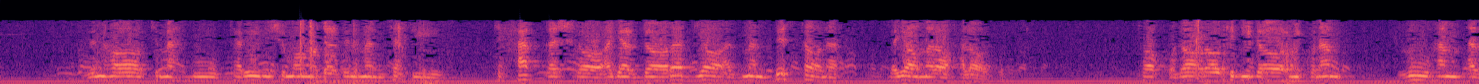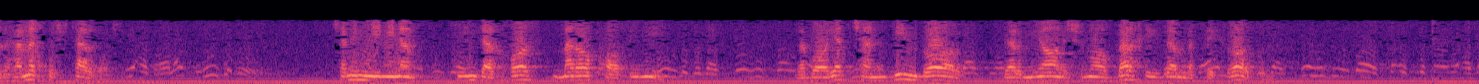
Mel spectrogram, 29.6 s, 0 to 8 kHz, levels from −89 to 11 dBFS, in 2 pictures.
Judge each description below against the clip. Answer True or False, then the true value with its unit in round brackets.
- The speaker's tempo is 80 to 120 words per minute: True (110 wpm)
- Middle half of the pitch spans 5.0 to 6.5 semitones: True (5.5 semitones)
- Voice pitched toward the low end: True (125 Hz)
